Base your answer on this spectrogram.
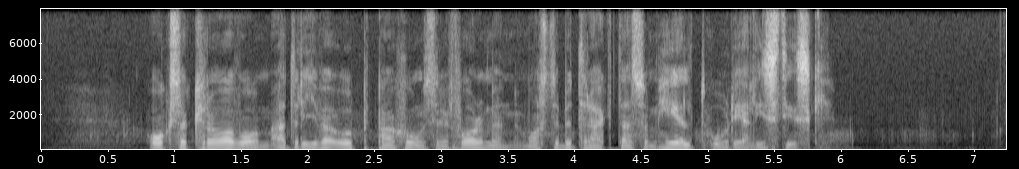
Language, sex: Swedish, male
